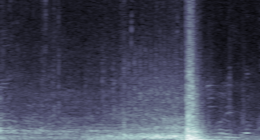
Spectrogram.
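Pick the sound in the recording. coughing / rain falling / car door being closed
car door being closed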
